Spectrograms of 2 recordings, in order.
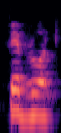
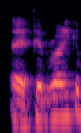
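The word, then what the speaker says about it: Februar: ফেব্রুয়ারিকে কি বলবো আমরা? ফেব্রুয়ারিকে বলবো আমরা ফেব্রুয়ার। হ্যাঁ, ফেব্রুয়ারি আর হবে না, ফেব্রুয়ার।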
